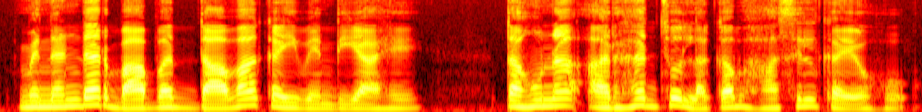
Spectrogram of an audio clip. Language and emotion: Sindhi, neutral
